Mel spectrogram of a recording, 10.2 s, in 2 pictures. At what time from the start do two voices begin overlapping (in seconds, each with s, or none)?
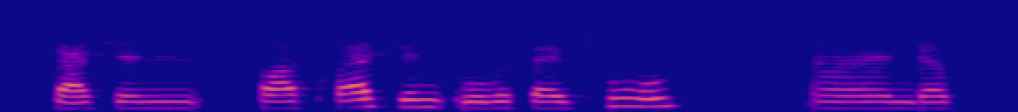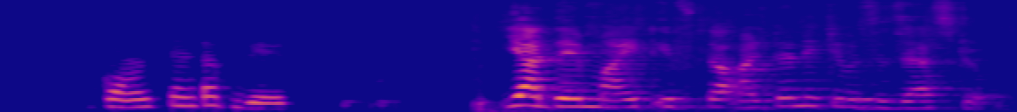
none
